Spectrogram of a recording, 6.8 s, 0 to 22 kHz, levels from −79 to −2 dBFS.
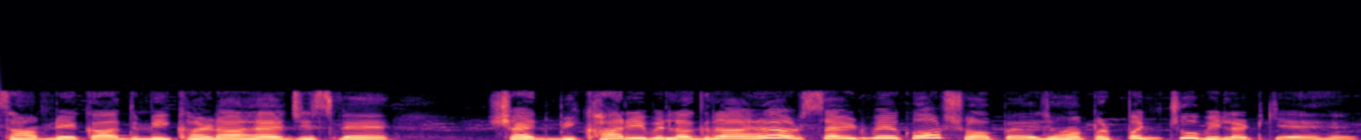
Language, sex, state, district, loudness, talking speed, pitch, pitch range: Hindi, female, Himachal Pradesh, Shimla, -11 LUFS, 220 wpm, 290 Hz, 255-320 Hz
